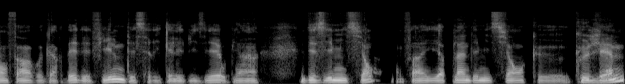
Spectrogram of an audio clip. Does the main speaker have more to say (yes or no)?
yes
